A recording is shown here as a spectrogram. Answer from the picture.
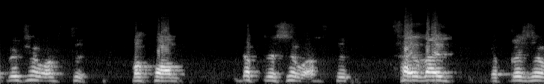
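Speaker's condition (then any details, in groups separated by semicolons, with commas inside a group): Cerebral palsy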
